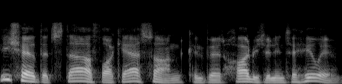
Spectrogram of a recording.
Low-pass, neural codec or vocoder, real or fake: 7.2 kHz; codec, 24 kHz, 0.9 kbps, WavTokenizer, medium speech release version 2; fake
